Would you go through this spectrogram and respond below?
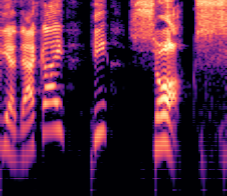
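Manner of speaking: mock very slow, confident, dismissive chest-voice delivery. Retelling how another speaker said a line: imitating saying it with chest. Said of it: "You said it with your chest".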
